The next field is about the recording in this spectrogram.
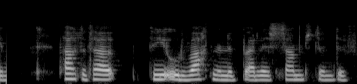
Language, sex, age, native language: Icelandic, female, 11, Icelandic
